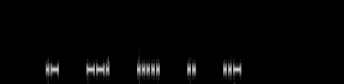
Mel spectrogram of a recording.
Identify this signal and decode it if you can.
Morse code, heard as a keyed tone, about 47 wpm, spaced as for 23 wpm, 700 Hz. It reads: AG5IU
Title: USA Call Signs - 4x Character Spacing - 50wpm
